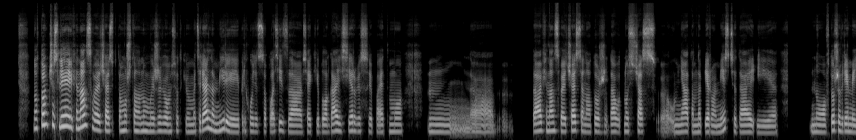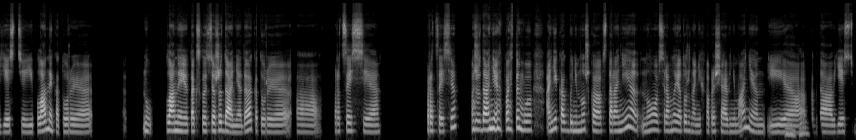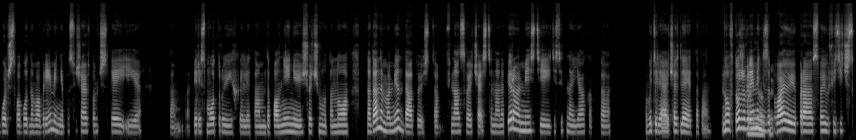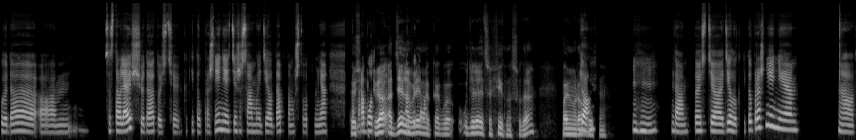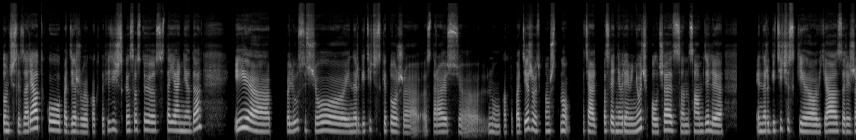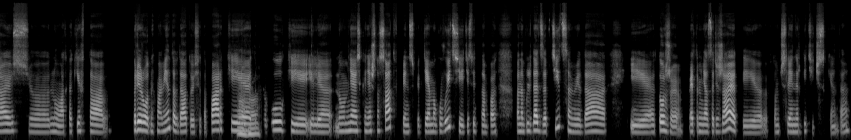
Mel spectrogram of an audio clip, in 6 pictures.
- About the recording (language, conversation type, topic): Russian, podcast, Как вы выбираете, куда вкладывать время и энергию?
- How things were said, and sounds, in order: laughing while speaking: "ожидания. Поэтому"; other background noise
